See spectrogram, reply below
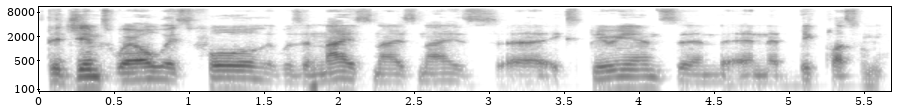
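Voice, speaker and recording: A young man from Germany, a basketball player, telling stories fast in loose, broken English as an interview guest. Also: a bass voice, steady tone, breathy edge. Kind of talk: casual interview storytelling.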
